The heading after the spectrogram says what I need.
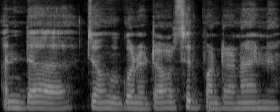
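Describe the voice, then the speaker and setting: A woman's voice: mid-range voice, monotone, fast talker, dark tone, lightly acted. A woman voicing an evasive, dismissive middle-aged father. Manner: dismissive, firm.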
